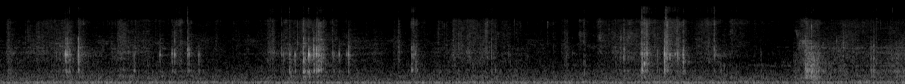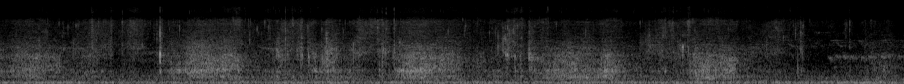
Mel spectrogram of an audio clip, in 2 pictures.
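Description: Hands crumbling a soaked red dirt shape in muddy water: gritty crunching with a few sharp cracks, then from about halfway wet clumps squeezed and crumbled roughly once a second.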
